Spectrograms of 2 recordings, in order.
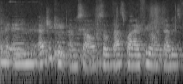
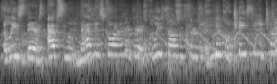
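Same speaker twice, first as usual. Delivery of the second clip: excited; 10 semitones higher, 10 dB louder than usual. Acted. Frantic reporter.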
